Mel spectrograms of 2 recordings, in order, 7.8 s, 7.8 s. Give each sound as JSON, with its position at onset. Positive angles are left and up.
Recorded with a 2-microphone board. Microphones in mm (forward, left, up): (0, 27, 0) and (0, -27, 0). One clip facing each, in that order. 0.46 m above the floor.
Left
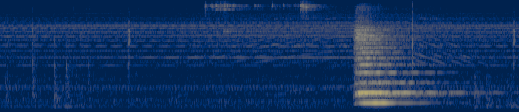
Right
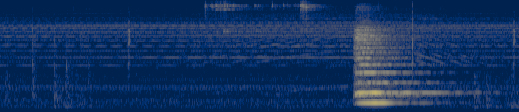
{"t": 3.1, "sound": "keys jangling", "side_deg": 30, "distance_m": 0.5}
{"t": 5.3, "sound": "a violin", "side_deg": -25, "distance_m": 1.0}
